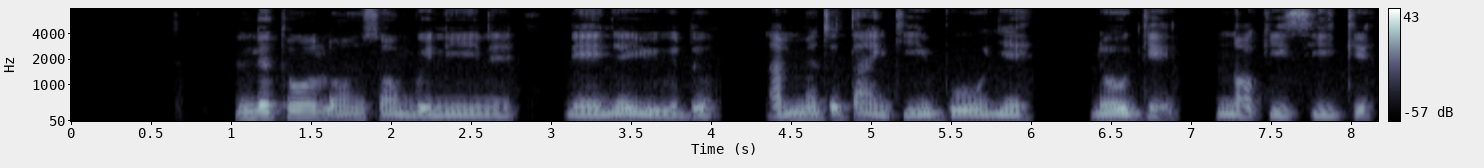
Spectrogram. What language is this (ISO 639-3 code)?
ibo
